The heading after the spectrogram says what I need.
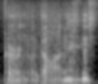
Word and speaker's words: Gurren Lagann: How do you pronounce it? Gurren Lagann or Gurren Lagann?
